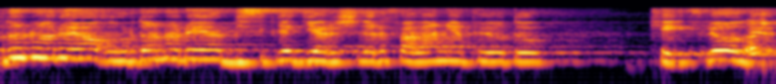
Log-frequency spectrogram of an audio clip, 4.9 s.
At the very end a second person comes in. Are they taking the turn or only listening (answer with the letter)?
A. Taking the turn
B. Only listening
A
